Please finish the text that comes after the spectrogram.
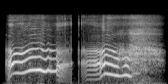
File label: Vox Dead; Reina; kingsraid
